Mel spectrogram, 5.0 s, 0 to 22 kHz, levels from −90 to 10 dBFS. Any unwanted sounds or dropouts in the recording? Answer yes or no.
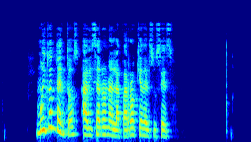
no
